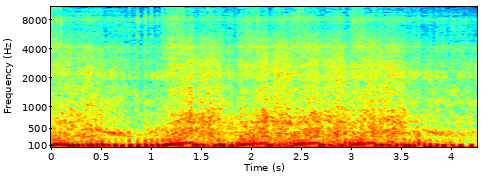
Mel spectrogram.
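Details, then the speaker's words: Carbureted Yamaha Nouvo after its worn carb vacuum diaphragm was swapped for a Xeon one: low single-cylinder putter with occasional pops when the throttle is released at low rpm. This is lean deceleration backfire, judged harmless and slightly economical by the mechanic. "Nah di sini kendalanya dia cuma nembak-nembak ya kalau kita ngelepas gas ya kalau kita lepas gas di RPM bawah ya yang kadang-kadang suka nembak tapi itu nggak papa ya"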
